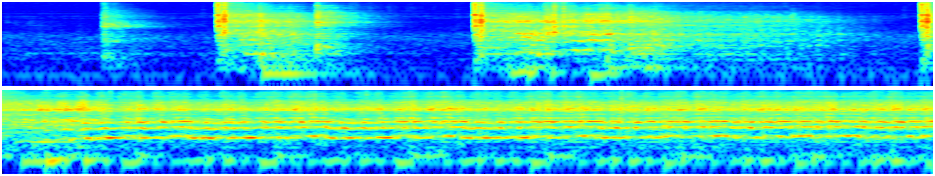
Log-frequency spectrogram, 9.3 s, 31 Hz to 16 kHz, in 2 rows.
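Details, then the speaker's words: 1965 Ford Mustang, GT40 engine and rebuilt Toploader transmission, first start attempt: short starter bursts then long cranking that never catches; timing off because distributor hooked up backwards. "i think we may have messed up the time we'll check the plug wires make sure they're in the right spot"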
